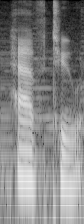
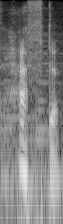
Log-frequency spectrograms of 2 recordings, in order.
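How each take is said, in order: First: Have ends in a voiced v sound. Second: Have ends in a voiceless f sound. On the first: "the word have ends in the voiced phoneme v" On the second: "Some speakers devoice v to f"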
